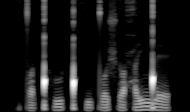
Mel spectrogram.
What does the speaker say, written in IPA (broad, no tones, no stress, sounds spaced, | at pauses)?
tˤ ɪ ǃʰ u ǃʰ i t̪ ɔ ʃ ɾ ɔ ħ e ŋ͡ǃ ɛ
